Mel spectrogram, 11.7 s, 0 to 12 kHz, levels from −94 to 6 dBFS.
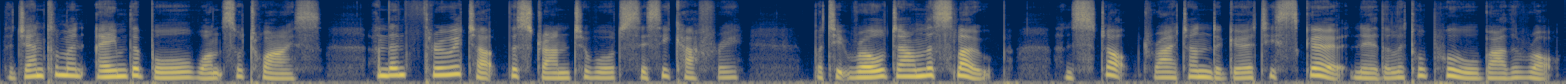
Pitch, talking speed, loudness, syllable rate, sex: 200 Hz, 190 wpm, -19 LUFS, 4.9 syllables/s, female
